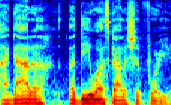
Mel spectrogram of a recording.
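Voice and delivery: ordinary delivery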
